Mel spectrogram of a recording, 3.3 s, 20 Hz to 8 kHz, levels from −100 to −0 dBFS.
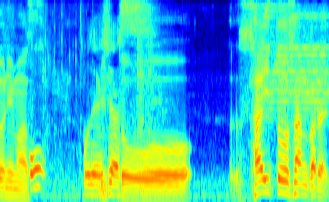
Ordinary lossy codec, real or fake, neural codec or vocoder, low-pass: none; real; none; none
